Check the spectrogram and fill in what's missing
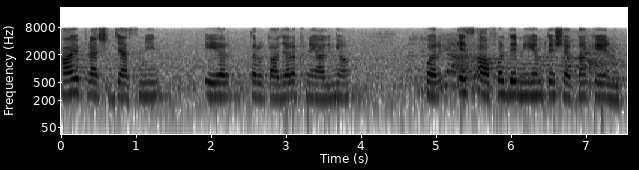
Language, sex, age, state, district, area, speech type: Dogri, female, 18-30, Jammu and Kashmir, Reasi, rural, read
